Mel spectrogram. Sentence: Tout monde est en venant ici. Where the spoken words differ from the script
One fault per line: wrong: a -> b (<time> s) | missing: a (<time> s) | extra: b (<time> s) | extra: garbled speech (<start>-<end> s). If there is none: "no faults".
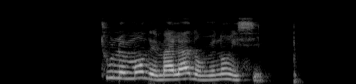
extra: le (1.1 s)
extra: malade (1.6 s)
